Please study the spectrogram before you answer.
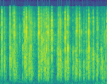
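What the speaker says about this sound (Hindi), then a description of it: "कम से कम इस बात के लिए इनको ताली तो ज़रूर बनता है" A small crowd of people gathered outdoors by a large pond claps in applause, a brisk, fairly close burst of uneven hand claps without pause.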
